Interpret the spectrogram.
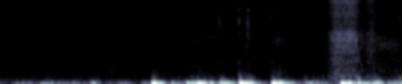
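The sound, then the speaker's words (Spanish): Heavy handling noise as a microphone boom arm is shifted and repositioned so the pop filter covers the microphone: low thumps and rumbling knocks in bursts, with a brief scraping rustle near the end. No one speaks. “El antipop ahora está en una posición en la que no cubre bien el micrófono directamente. Voy a tener que mover este bracito de mierda.”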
